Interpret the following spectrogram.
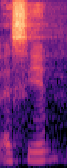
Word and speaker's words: Essien: My name is Essien. I'm sorry, your last name? Essien. First name is spelled.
